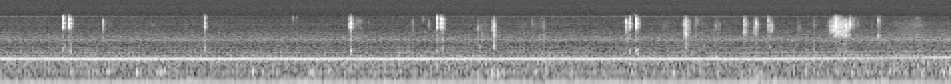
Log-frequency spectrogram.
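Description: Near silence with faint, irregular clicks, about a dozen in all, over a steady low electrical hum and a thin steady tone that drifts slightly upward near the end.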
